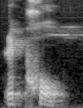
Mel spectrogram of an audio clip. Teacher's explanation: এখানে আর এর উচ্চারণটা সাইলেন্ট হয়ে যাবে।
